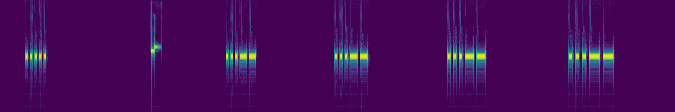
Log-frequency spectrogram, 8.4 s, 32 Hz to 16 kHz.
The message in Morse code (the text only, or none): 5 3333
